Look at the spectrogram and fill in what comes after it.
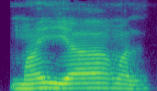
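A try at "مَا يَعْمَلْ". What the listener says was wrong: ইয়া টান দিচ্ছেন, মাইয়া মাল বলছেন, ইয়া মাল, ইয়া মাল হবে না, মাইয়া। মাইয়া। মাইয়া আমাল।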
